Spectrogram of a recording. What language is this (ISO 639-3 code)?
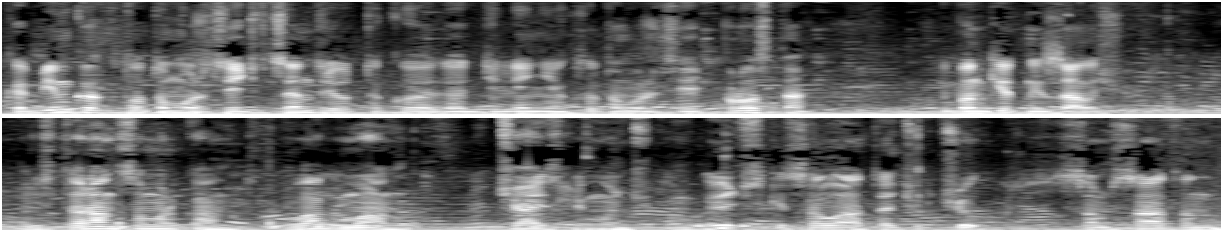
rus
